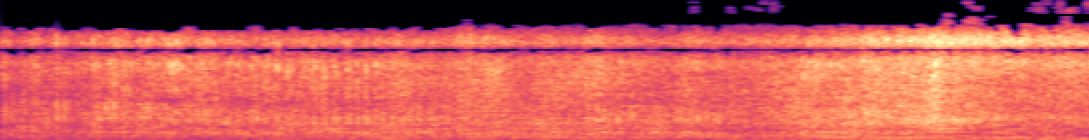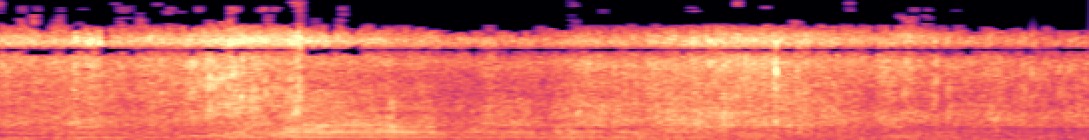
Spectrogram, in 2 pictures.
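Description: Winged micro sprint race cars running hard around a dirt oval, their engines revving up and easing off through the turns. The sound builds and is loudest from about four to eight seconds in as cars pass close, with a wavering pitch near seven seconds.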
